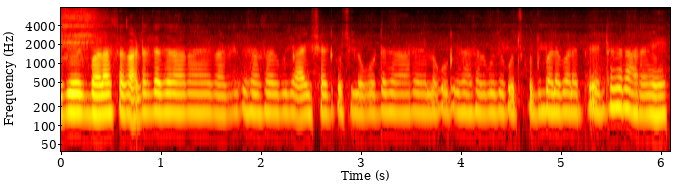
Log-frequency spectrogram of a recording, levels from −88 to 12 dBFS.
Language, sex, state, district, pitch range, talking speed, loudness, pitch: Hindi, male, Andhra Pradesh, Srikakulam, 160-165 Hz, 130 wpm, -21 LUFS, 160 Hz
